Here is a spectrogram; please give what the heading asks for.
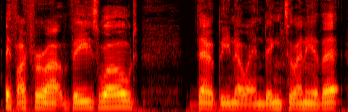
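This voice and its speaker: A man's voice: mid-range voice, steady tone, a little fast, darkish tone, smooth, dry recording, clean studio sound. A British man in a casual, unscripted Q&A as an audio creator, talking bluntly and swearing freely. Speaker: audio drama creator answering fan questions.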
